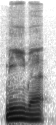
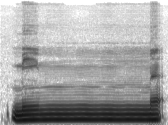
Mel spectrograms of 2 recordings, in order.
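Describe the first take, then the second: First: The m is single and short, not held. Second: The m is doubled, held and nasalized. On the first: "Dobelnya nggak ada, dengungnya nggak ada" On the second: "itulah gunnah"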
